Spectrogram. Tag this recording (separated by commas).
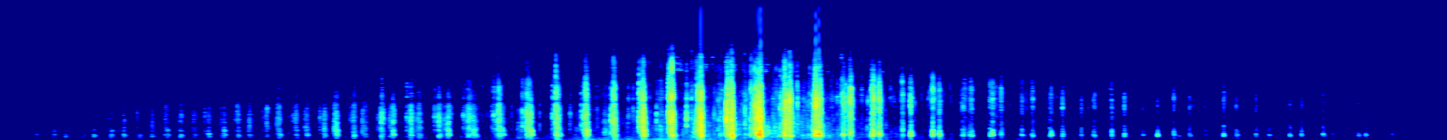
Animal, livestock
